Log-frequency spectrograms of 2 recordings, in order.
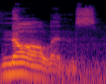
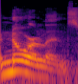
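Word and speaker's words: Norland: No, they're they're pronounced N O R L A N Ds. It it sounds like I'm saying New Orleans, but it's New Orleans or New Orleans rather.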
